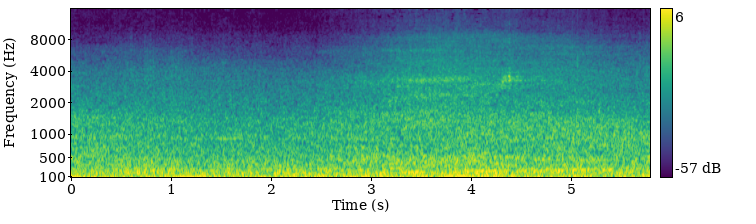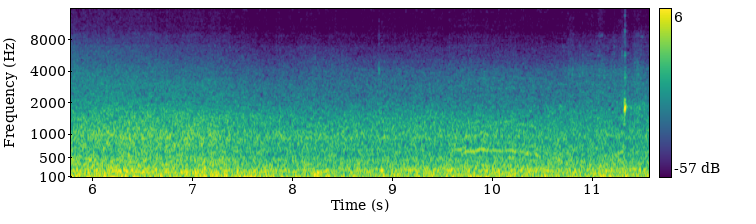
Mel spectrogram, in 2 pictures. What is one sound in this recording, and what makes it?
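Wind buffets loudly and steadily outdoors.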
